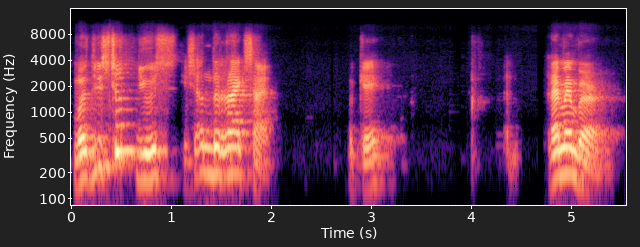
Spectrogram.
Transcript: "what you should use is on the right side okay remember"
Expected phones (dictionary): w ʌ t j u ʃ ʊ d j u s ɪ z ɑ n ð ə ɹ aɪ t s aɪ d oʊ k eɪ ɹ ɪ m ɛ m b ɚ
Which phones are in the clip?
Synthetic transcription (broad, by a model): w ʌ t j u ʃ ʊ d j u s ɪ s ɑ n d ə ɹ aɪ t s aɪ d oʊ k eɪ ɹ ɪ m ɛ m b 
